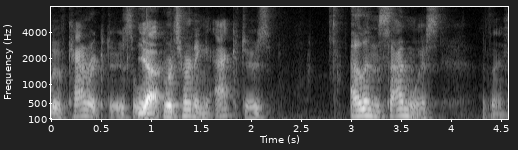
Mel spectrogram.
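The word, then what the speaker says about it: Ellen Sandweiss: So, speaking of returning sort of characters, or returning actors, Ellen Sandwich, is that how you pronounce her name?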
